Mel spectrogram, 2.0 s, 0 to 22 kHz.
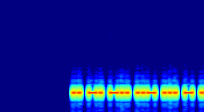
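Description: Morse code sidetone, a single steady beep keyed on and off at 45 words per minute, starting about three-quarters of a second in: the repeat of the word "industry" in Morse.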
